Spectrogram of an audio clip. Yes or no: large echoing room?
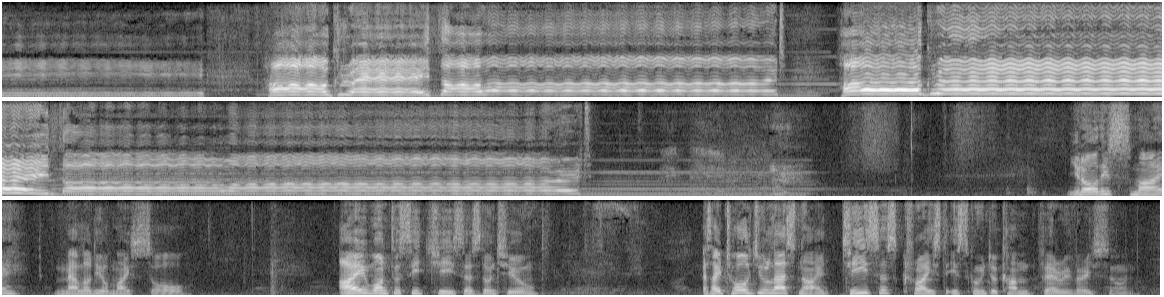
yes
